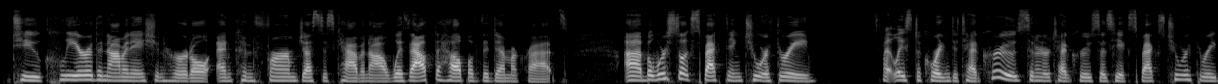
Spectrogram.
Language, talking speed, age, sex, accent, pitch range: English, 185 wpm, 30-49, female, American, 165-225 Hz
